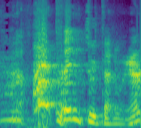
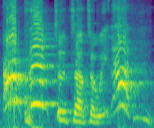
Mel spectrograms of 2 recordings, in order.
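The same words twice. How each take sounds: First: Laughing. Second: Higher, louder laughing boast of the guy from Tatooine; hammed-up braggart voice; mock Tatooine guy. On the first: Real, not acted. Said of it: "You know, right?". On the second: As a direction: blurt it out like a bragging local with a laugh. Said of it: "there is a guy on Tatooine that's like".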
